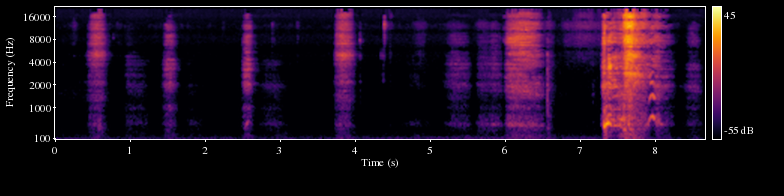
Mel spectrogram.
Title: Spray Chhinkni sneezes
